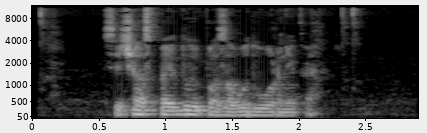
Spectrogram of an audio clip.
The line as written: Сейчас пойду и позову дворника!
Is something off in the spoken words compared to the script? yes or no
no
